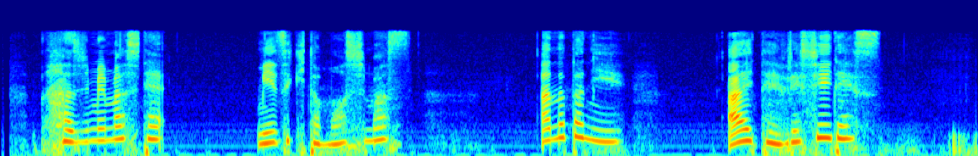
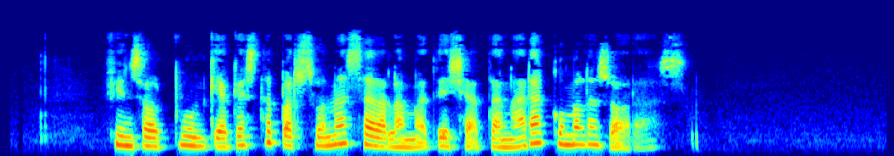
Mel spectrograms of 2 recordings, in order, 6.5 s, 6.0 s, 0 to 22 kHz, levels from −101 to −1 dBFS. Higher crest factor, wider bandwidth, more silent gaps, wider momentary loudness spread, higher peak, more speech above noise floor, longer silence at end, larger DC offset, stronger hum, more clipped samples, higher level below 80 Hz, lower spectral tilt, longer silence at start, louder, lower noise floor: about the same, 22 dB vs 20 dB; about the same, 11 kHz vs 10.5 kHz; neither; first, 17 LU vs 12 LU; about the same, -8 dBFS vs -10 dBFS; second, 39 dB vs 50 dB; second, 0.1 s vs 1.4 s; neither; neither; neither; first, -50 dBFS vs -78 dBFS; about the same, -4.5 dB/octave vs -5.5 dB/octave; second, 0.3 s vs 0.75 s; about the same, -29 LUFS vs -27 LUFS; second, -67 dBFS vs -77 dBFS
